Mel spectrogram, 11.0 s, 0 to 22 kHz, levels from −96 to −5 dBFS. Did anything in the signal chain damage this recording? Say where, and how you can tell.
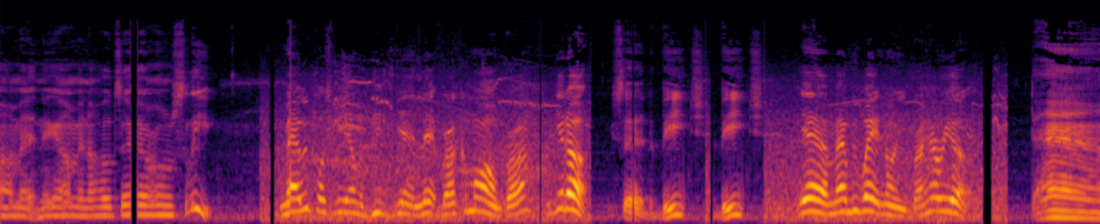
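Yes. There are two separate problems, one at the driver or buffer stage and one at disc playback.

Five blocks of digital silence occur at 1.30 s (about 70 ms), 2.69 s (46 ms), 5.39 s (23 ms), 6.32 s (23 ms) and 9.82 s (93 ms). Each cuts out hard, with no fade. The gap lengths fit whole buffers of 1024 to 4096 samples, which points to buffer underruns.

The two CD skips differ. At 2.89 s there is a mute of around 10 ms, and at 7.10 s one of around 30 ms. After each, the sound continues from a different point. That jump in continuity, not the silence, marks a laser jumping track on a disc.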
